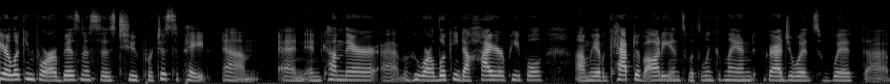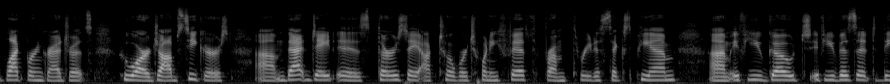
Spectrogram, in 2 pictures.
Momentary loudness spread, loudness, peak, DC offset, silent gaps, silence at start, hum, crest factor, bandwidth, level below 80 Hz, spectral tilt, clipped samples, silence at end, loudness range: 10 LU; -31 LUFS; -6 dBFS; under 0.1%; none; 0 s; none; 24 dB; 16 kHz; -64 dBFS; -3.5 dB/octave; under 0.1%; 0 s; 4 LU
